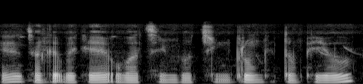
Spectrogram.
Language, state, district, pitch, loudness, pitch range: Kokborok, Tripura, West Tripura, 105 Hz, -22 LUFS, 100-105 Hz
